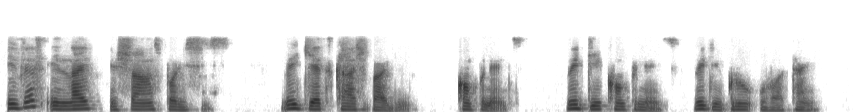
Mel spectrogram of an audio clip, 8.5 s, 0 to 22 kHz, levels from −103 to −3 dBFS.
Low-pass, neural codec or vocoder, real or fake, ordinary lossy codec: 5.4 kHz; none; real; Opus, 24 kbps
